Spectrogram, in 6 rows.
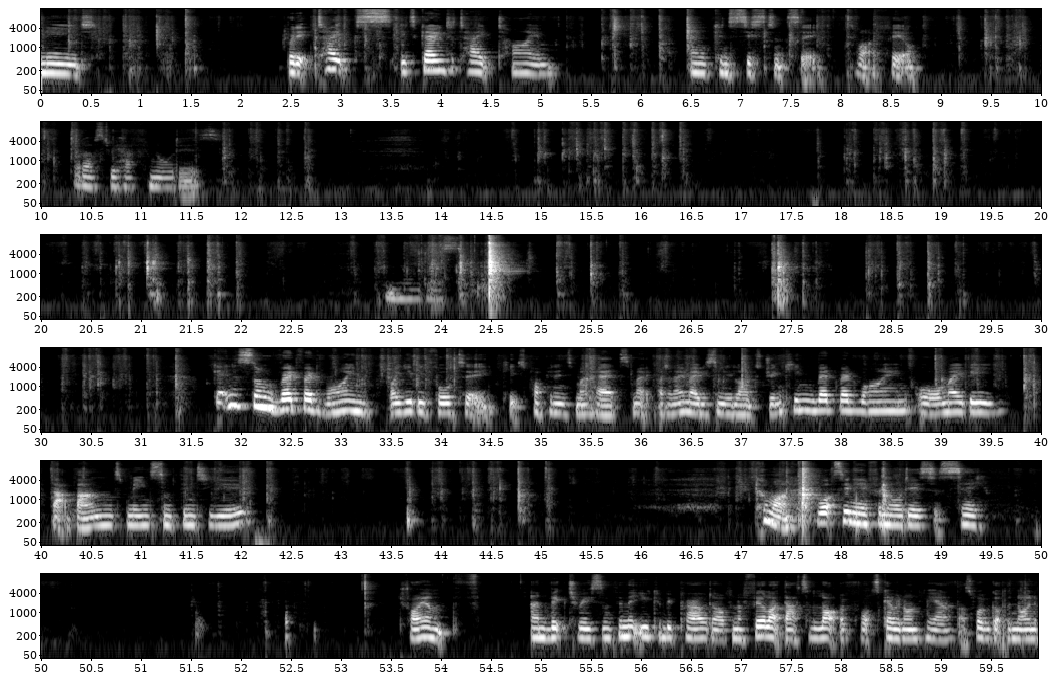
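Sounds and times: cards being shuffled: 0.0 - 4.4, 5.0 - 10.7, 11.5 - 12.8, 14.0 - 48.7, 51.4 - 53.4
card slaps: 23.7 - 25.8, 27.2 - 29.2, 47.4 - 47.8
sharp slap of cards: 24.2 - 24.9.

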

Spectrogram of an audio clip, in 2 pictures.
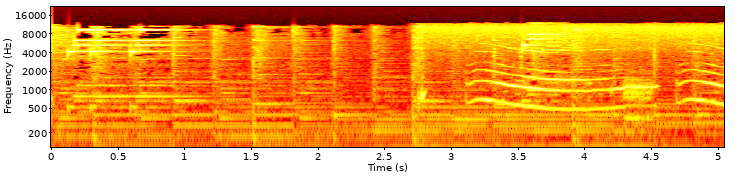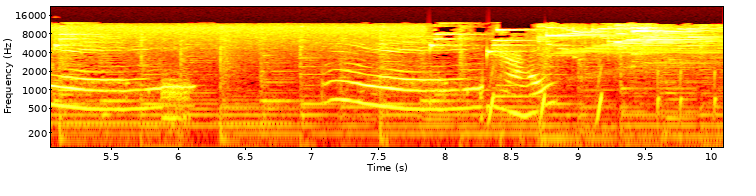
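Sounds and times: background music: 0.0 - 10.0
cat meowing: 3.1 - 6.2, 7.1 - 8.8.

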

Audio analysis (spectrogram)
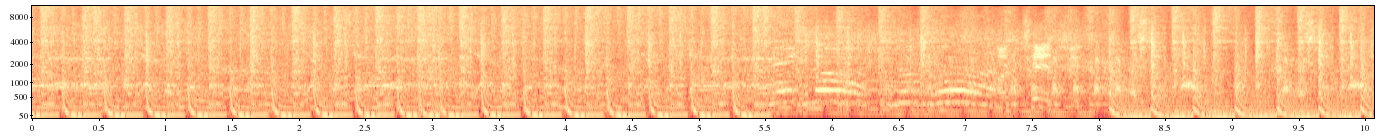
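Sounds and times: fast distorted kick drum: 0.0 - 10.0
sustained bass tone: 0.0 - 10.0.

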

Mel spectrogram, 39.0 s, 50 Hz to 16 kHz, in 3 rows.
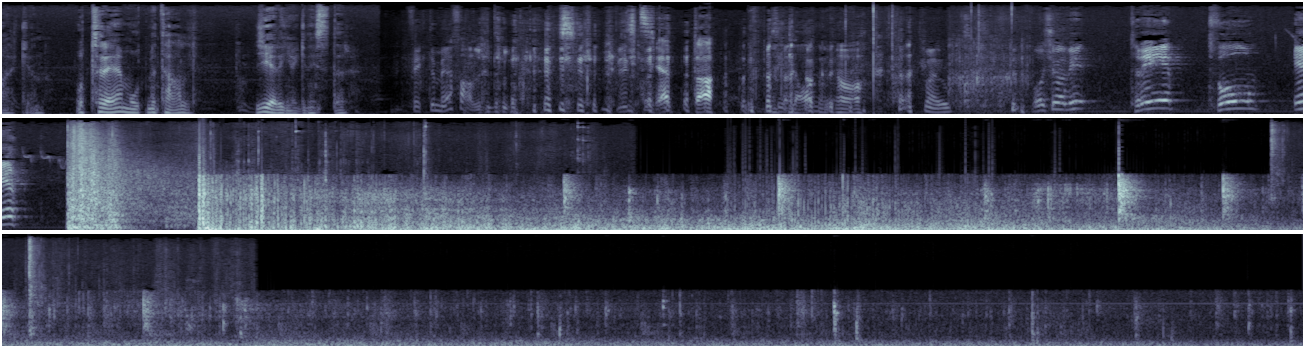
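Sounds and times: soft hiss: 0.0 - 13.6
grenade explosion bang: 13.6 - 39.0
deep rumble: 13.7 - 39.0
scattered cracks and clicks: 15.5 - 39.0.

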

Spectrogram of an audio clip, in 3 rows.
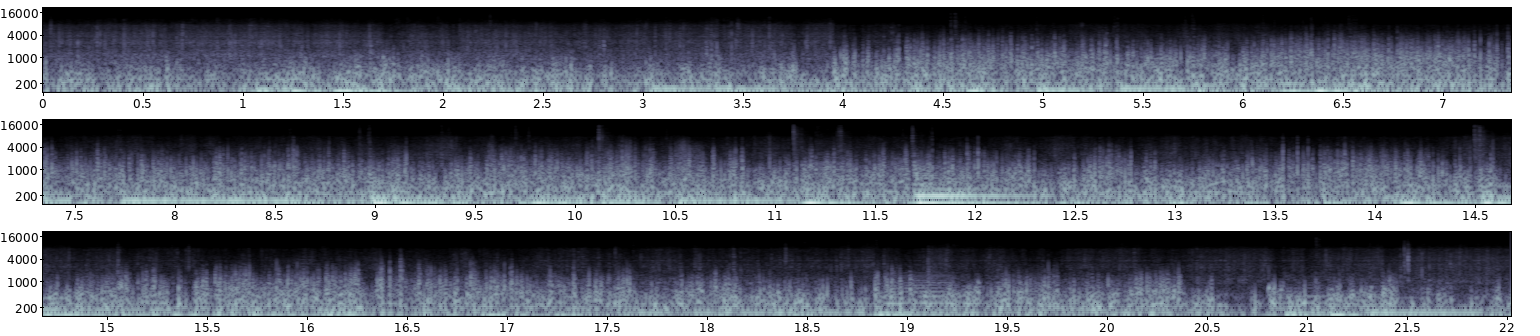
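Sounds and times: wind on microphone: 0.0 - 22.0.

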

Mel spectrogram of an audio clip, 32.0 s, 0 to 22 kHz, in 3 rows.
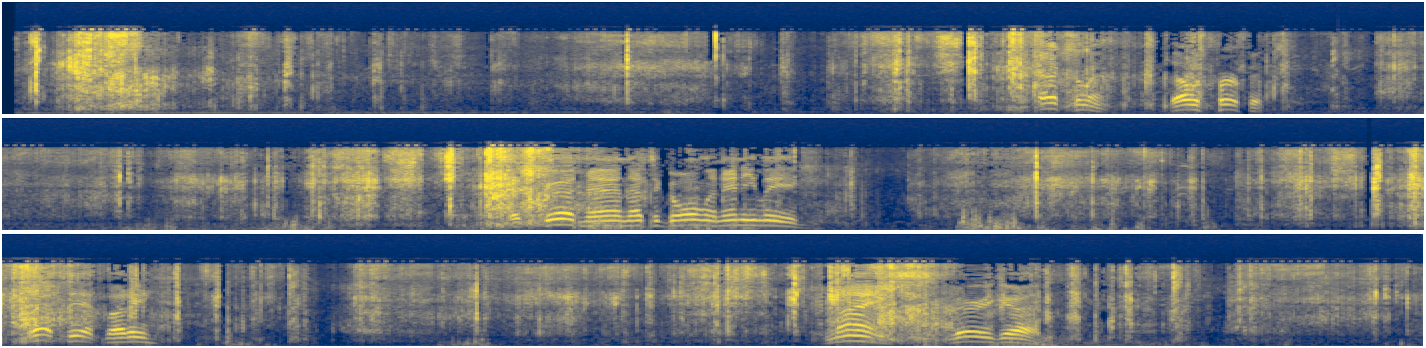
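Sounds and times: skates scraping on ice: 0.1 - 31.9.

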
